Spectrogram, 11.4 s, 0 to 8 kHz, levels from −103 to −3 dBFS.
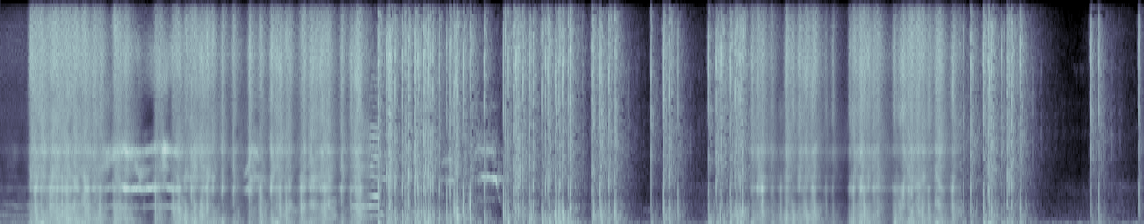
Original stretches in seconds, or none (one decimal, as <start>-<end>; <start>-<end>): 3.7-7.5; 9.6-11.4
